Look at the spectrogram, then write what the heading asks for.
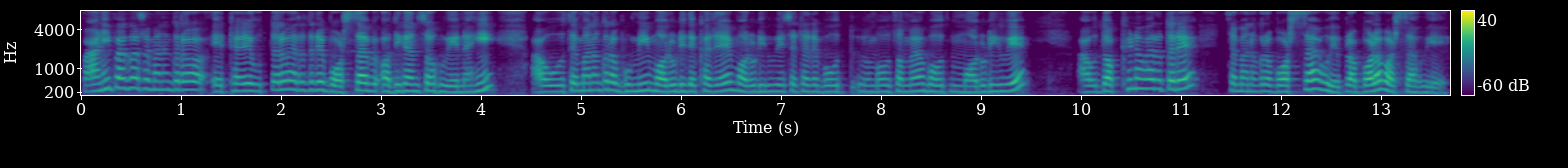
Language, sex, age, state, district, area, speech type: Odia, female, 30-45, Odisha, Cuttack, urban, spontaneous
